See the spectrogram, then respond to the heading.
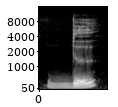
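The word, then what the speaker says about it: deux: 2, final X not pronounced, okay? 2.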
